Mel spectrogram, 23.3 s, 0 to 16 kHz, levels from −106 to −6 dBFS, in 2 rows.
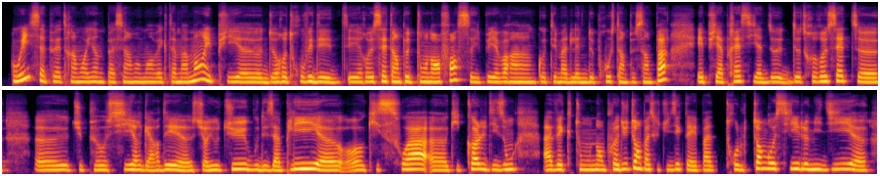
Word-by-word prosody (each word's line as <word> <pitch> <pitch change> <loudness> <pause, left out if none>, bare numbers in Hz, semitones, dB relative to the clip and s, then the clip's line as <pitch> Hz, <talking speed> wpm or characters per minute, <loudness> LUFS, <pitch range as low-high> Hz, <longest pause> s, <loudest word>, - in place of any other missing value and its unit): Oui 270 - +4
ça 275 - -2
peut 215 +1 -8
être 205 0 -5
un - - -2
moyen 200 +1 -2
de 195 - -1
passer 185 +1 -5
un 190 - -2
moment 190 0 -2
avec 190 -1 -5
ta 195 -2 -5
maman 200 +10 +2
et 270 -6 +2
puis, 205 -3 -5
heu, 190 0 0
de 180 +1 -1
retrouver 200 +2 0
des 190 0 +1
des 190 +2 -3
recettes 200 +2 0
un 195 - +3
peu 205 +2 +1
de 180 - -4
ton 200 -1 0
enfance, 260 +9 +1
il 185 -2 -5
peut 205 - -6
y 200 - +1
avoir 195 0 -1
un 185 -1 0
côté 190 +1 -6
madeleine 185 -1 0
de 190 +1 -1
Proust 200 +2 -6
un 185 -2 0
peu 185 +1 -9
sympa 185 - +3 0.4
et 200 - +2
puis 190 +2 -5
après 215 +4 -1
s'il 220 -1 -7
y - - +2
a - - 0
d'au 190 +1 -1
d'autres 195 +4 -5
recettes, 220 +2 0
heu, 185 -1 +1 0.4
heu, 190 +1 -1
tu 180 +2 -7
peux 185 +2 -8
aussi 195 +2 0
regarder, 190 +1 +1
heu, - - 0
sur 180 +1 -3
YouTube 195 +5 +1
ou 200 - -1
des 185 0 -1
applis 230 +6 +5
heu, 185 0 +3
au 180 +5 -2
qui 195 +2 -6
soient, 225 +3 +5 0.2
heu, - - 0
qui 180 0 -8
collent 230 +1 +4
disons 200 +2 0 0.4
avec 200 +3 +1
ton 200 -1 -1
emploi 200 +2 +1
du 225 +1 -1
temps 260 -1 +6
parce 220 -1 -1
que - - -11
tu 190 +1 -12
disais 215 +3 -1
que - - -20
t'avais 185 -3 0
pas 190 +1 -1 0.2
trop 210 - -3
le 190 - -5
temps 250 +8 +2
aussi 245 0 +2
le 230 0 +2
12:00, 220 +2 +1
heu, 185 -2 0
heu, - - -7
195 Hz, 225 wpm, -20 LUFS, 185-215 Hz, 0.4 s, temps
